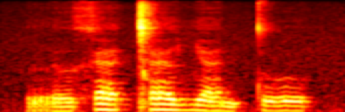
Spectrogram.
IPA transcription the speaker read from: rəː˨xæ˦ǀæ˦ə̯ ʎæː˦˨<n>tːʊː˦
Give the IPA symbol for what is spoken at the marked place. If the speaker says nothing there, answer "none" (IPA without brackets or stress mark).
n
